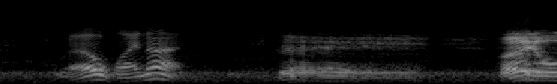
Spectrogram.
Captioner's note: groans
